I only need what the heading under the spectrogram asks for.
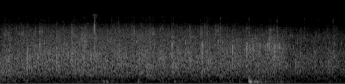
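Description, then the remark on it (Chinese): Sustained applause from an audience at a meeting with Lu Junhong, thanking him for his Buddhist teaching talk: a dense, even crackle of many hands clapping at steady loudness before easing slightly near the end. No one speaks over it. “让我们再次以热烈的掌声，感恩卢军宏台长为我们带来的精彩开示。”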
